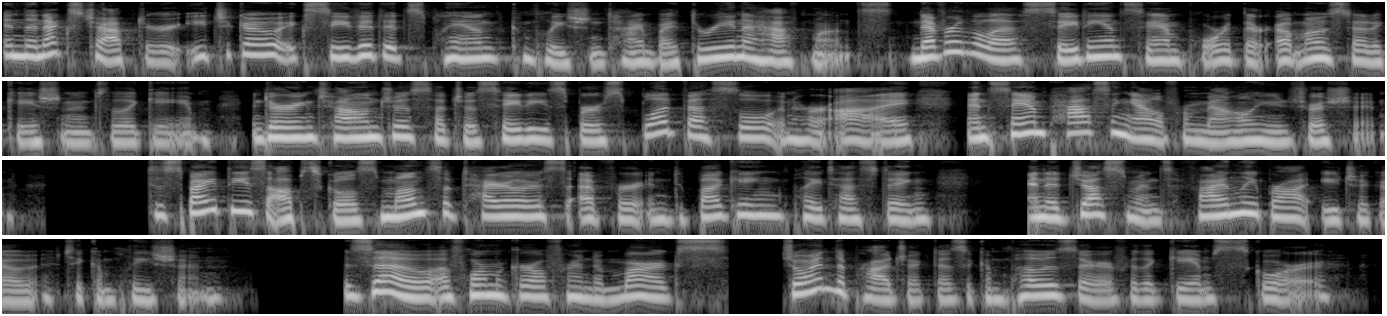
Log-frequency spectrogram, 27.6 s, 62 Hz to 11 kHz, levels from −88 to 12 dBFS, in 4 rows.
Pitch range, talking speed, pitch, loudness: 180-235 Hz, 165 wpm, 200 Hz, -19 LUFS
